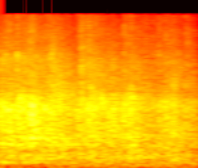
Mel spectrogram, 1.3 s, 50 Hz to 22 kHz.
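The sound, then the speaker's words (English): Steady audience applause for a speaker's 12th wedding anniversary, a dense wash of many hands clapping at an even, moderate loudness for the whole stretch, with no voices standing out. “And there will be many more, so next year you can applaud at the same time.”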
